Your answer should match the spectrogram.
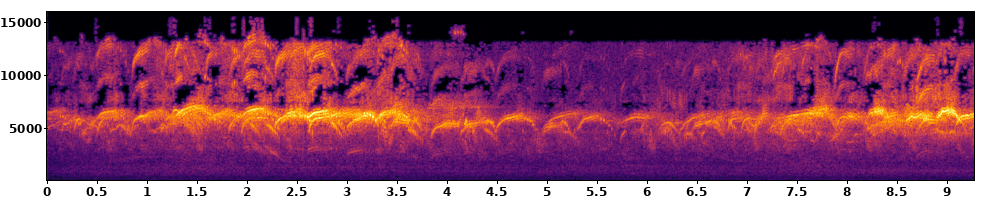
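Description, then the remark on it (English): A flock of birds screeches and calls continuously overhead, shrill high-pitched cries overlapping and rising and falling in waves, fairly loud, with no voices. “You may well have heard some of the screeching and calling in streets near you recently.”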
